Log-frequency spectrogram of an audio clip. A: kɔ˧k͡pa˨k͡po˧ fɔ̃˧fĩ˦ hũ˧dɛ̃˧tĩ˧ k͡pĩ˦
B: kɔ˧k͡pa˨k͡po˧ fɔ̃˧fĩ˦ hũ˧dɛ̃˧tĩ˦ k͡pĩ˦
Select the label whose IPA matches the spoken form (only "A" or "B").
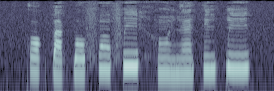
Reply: B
